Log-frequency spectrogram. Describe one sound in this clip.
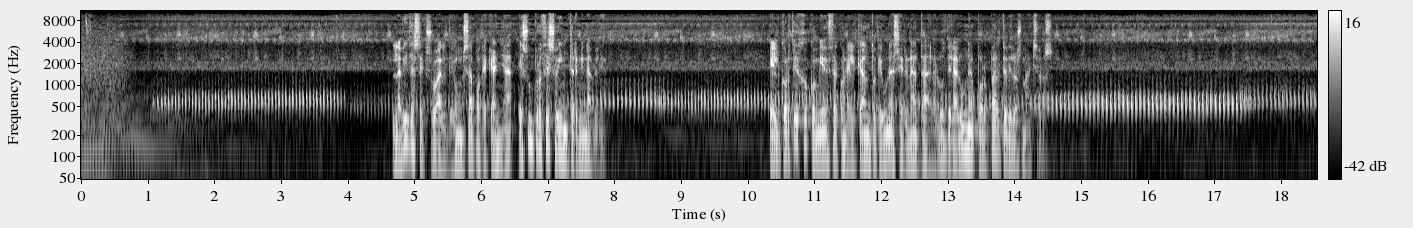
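A toad calls with a long, steady, buzzing trill.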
